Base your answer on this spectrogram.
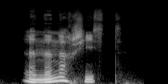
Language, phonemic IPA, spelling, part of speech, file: French, /a.naʁ.ʃist/, anarchiste, adjective / noun, Fr-anarchiste.ogg
- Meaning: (adjective) anarchistic; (noun) anarchist, adherent of anarchism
